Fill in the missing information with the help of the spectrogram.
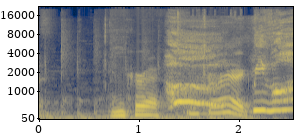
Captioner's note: gasping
